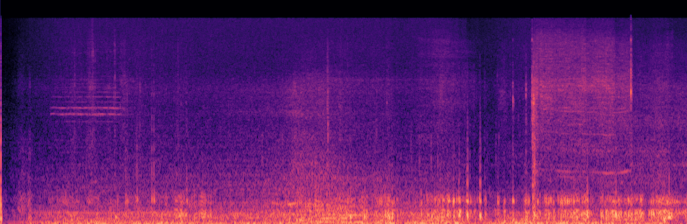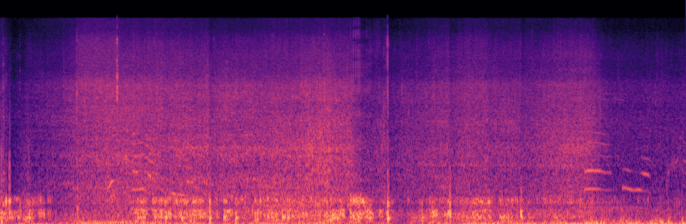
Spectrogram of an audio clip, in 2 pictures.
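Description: Car driving on a highway, heard from inside the cabin: a steady low engine and tyre rumble, with road and wind noise swelling at times. The sound drops away abruptly for a moment a few times.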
